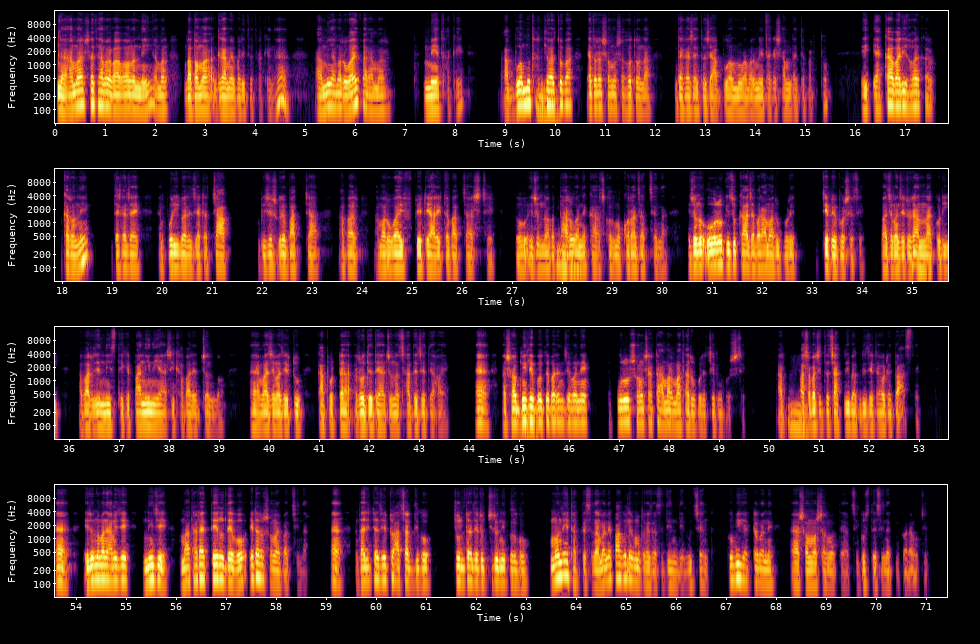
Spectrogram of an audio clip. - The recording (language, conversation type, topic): Bengali, advice, নিজের যত্নের রুটিন শুরু করলেও তা নিয়মিতভাবে বজায় রাখতে আপনার কেন কঠিন মনে হয়?
- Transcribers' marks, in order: none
